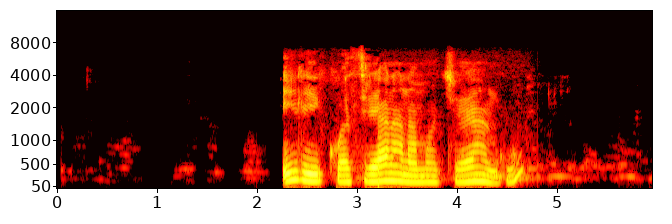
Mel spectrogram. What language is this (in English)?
Swahili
